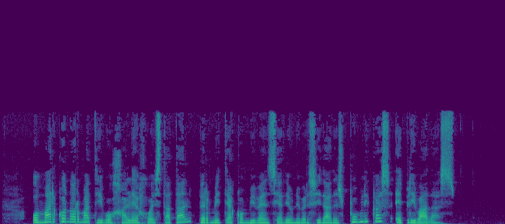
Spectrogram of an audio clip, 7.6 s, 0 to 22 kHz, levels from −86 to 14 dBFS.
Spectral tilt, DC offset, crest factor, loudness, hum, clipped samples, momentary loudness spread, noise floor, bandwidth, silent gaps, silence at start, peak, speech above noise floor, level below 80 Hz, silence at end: -5 dB/octave; under 0.1%; 18 dB; -25 LUFS; none; under 0.1%; 5 LU; -72 dBFS; 11.5 kHz; none; 0.3 s; -8 dBFS; 48 dB; -56 dBFS; 0.8 s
